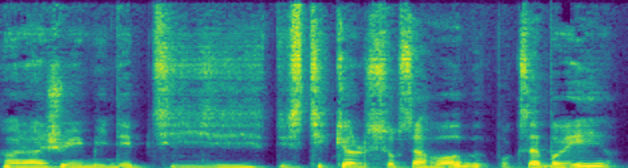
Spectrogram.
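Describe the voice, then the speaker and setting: A middle-aged woman crafter talking casually through a paper-crafting project, chatty and hesitant, with many pauses and fillers. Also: on the low side, steady tone, dark tone, slightly rough.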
